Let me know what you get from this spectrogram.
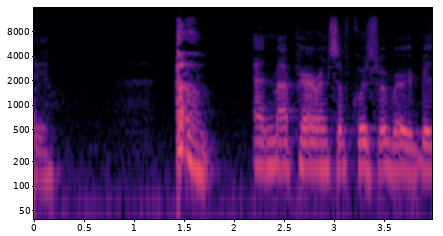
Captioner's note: clears throat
